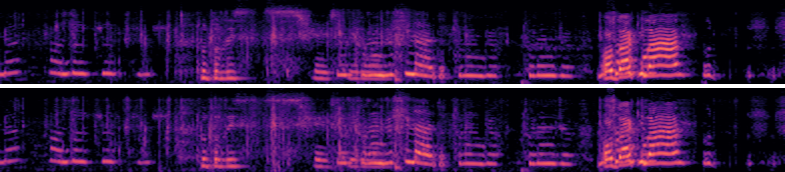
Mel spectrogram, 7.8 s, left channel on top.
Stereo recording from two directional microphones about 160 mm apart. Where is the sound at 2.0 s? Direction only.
25° left (ahead or behind).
